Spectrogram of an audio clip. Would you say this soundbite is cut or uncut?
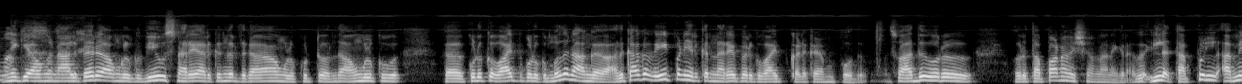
uncut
